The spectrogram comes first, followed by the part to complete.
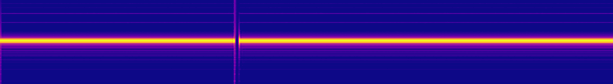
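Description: Steady, loud single-pitch test tone of a television test card, with a brief click about a second and a half in.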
